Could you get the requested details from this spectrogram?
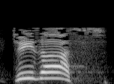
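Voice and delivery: loud, high cry for attention; full-voiced pleading shout; yelling. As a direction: yell the name across a village. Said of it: "They're, like, yelling".

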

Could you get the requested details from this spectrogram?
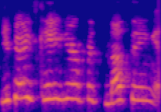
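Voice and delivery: high, teary voice, choked with pride; crying while telling clients you're proud of them; tearful praise. Retold or imitated. Speaker retelling crying to clients from Zacatecas, high and tearful. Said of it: "I'm literally crying because I'm like".

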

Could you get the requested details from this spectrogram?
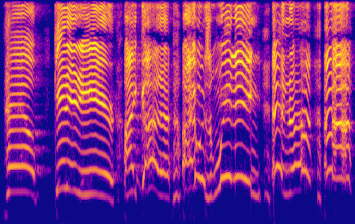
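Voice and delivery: put-on high-pitched, whining gamer-kid wail; mock kid screaming. Preacher imitates kids whose Xbox turned off, mock screaming. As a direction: imitate a kid screaming over a lost game. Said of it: "they're screaming".

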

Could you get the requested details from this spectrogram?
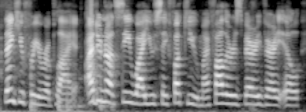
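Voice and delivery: normal talking voice

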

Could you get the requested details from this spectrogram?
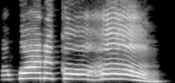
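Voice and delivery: put-on high, loud little girl wailing; crying child. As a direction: wail it like a scared toddler. Small child Poppy wants home.

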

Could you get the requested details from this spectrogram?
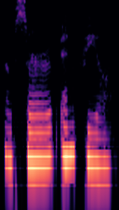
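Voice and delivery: unhurried yoga nidra guidance, leaving space after each phrase; guided meditation. Acted.

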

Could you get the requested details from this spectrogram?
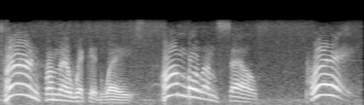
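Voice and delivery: slow, drawn-out high cries; preaching exhortation. Real, not acted. Preacher calling God's people to repent, ringing exhortation. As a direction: hold each command long, pitch climbing to "Pray". Preaches scripture commands to congregation.

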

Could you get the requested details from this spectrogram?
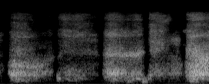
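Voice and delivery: long voiceless sigh of breath; mock heavy breathing. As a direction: breathe out hard, fuming. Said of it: "I'm just breathing hard and shit".

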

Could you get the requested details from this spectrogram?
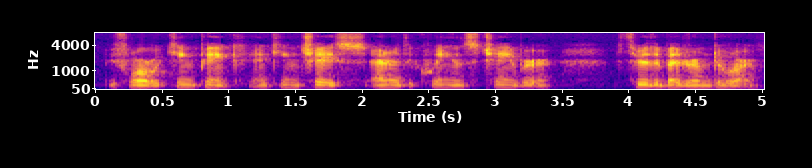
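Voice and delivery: plain reading voice

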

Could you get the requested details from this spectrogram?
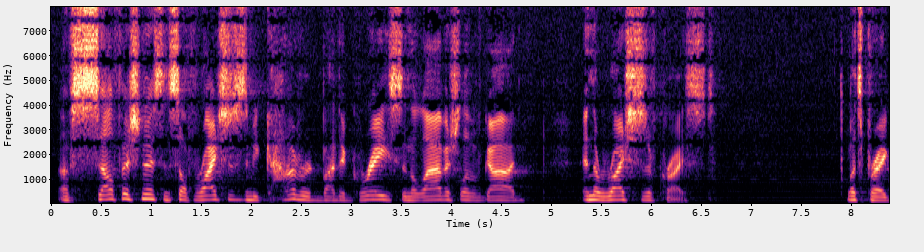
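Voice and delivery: ordinary delivery

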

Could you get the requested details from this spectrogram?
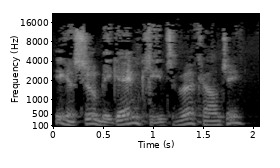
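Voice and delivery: put-on high, dismissive girl's retort; hard voice. A narrator's reading. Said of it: "said Parvati in a hard voice".

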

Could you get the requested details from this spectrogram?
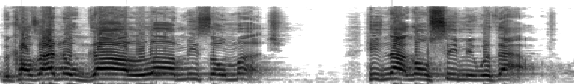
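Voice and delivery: full-force preaching. Acted. Pastor assuring the church God provides, full-force preaching. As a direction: preach it hard, calling out the church.

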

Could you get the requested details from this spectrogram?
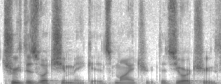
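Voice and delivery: fading, dismissive relativist; mocking the world's my-truth talk; mock worldly voice. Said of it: "the rest of the world says".

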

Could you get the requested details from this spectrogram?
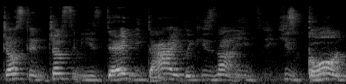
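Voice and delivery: high, urgent retelling of shock; retold panic. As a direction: frantically insist that he is gone. Panicked retelling of telling mom.

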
